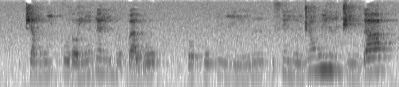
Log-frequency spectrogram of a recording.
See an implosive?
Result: yes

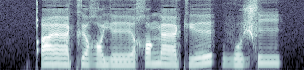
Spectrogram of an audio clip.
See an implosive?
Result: no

